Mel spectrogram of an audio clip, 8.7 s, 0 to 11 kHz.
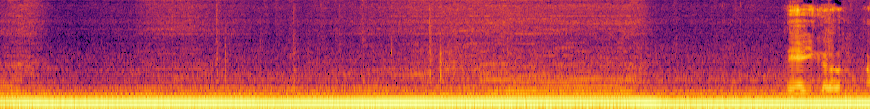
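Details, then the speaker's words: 2011 Infiniti G37 driving on road, windows down, worn wheel hub bearing: steady low drone that drops slightly as the car slows — wheel bearing hum, first sign the wheel hub needs replacing. "you should be able to hear that it's going like that's your first sign you need a wheel hug"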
